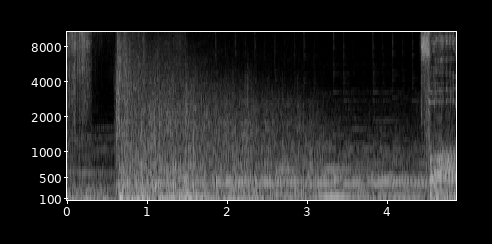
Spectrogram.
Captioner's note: thunder cracks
